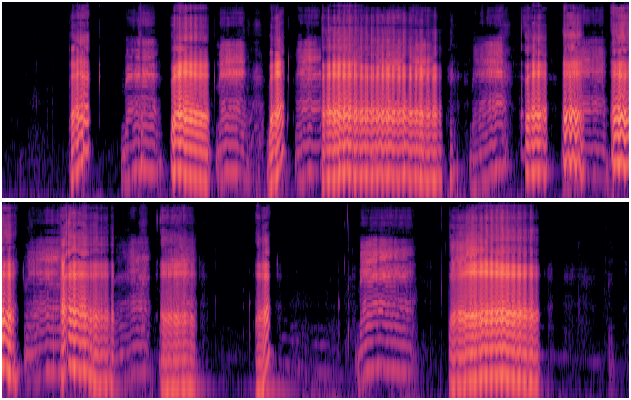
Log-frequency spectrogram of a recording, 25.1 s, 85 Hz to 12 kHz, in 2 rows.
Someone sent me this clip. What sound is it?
The Shure SM58 dynamic microphone and NEUMANN TLM 103 microphone were used to represent the sound and even human-made goat talk
Recorded for the discipline of Capture and Audio Edition of the course Radio, TV and Internet, Universidade Anhembi Morumbi. Sao Paulo-SP. Brazil.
